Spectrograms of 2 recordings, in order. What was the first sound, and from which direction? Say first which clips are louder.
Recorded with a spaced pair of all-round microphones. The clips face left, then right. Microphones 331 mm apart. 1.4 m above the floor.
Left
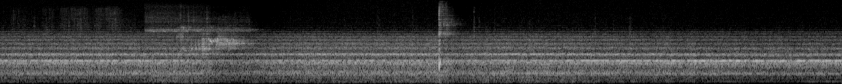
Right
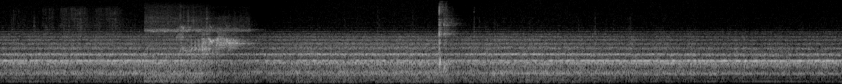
A bird: right 1 dB; 80° right.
